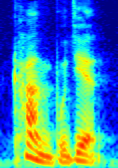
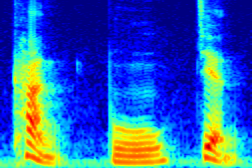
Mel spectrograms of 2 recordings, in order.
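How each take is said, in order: First: The syllable 不 is light and toneless, said quickly. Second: The syllable 不 keeps a full tone.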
